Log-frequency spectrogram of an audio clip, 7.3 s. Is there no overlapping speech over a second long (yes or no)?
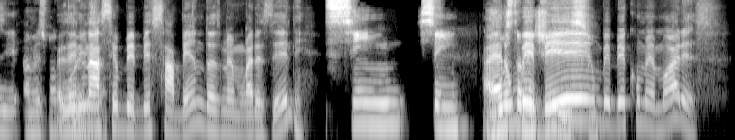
no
